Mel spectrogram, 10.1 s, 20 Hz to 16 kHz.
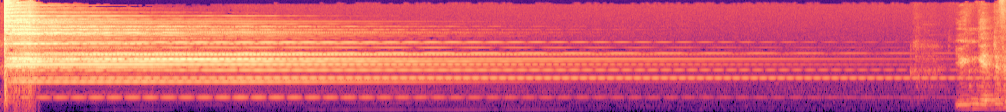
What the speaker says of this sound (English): this is a Stagg, S-T-A-G-G, 6-inch, a Stagg cymbal bell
